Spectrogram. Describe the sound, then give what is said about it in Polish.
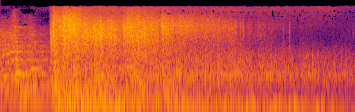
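A radio-drama explosion effect bursts in abruptly with a loud, deep boom, then rolls on as a broad, rumbling roar that slowly fades away. “Milczeli, aż tu nagle usłyszeli tupanie po dachu. Po tupaniu nastąpił wybuch.”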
